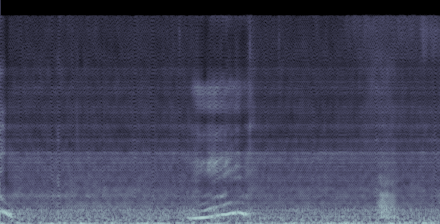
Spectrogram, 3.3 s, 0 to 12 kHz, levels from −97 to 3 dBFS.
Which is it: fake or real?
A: fake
